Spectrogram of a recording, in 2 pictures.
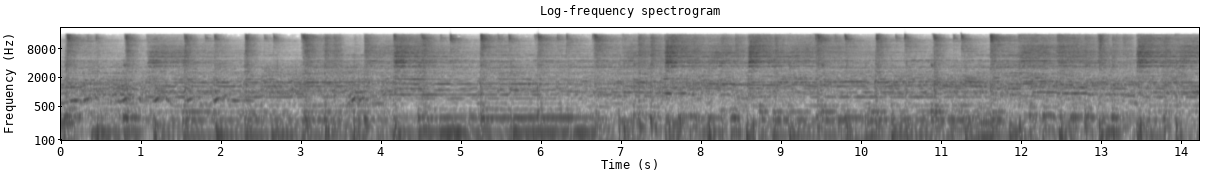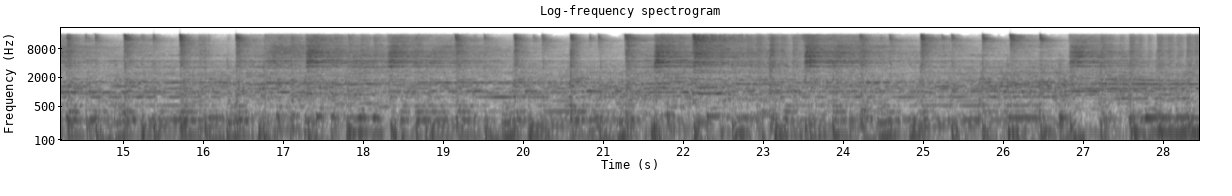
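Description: Live rock band playing loud: two electric guitars through amplifiers over a drum kit, with the drums hitting throughout.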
